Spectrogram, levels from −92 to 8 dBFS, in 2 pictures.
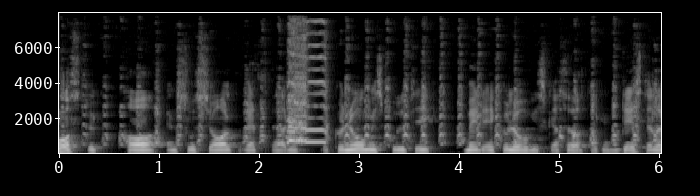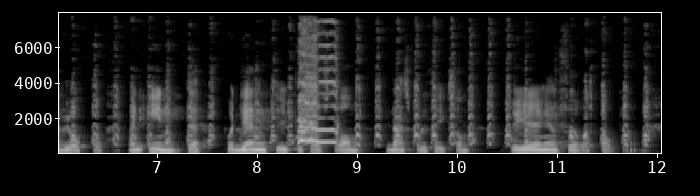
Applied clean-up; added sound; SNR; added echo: classical method log-MMSE.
